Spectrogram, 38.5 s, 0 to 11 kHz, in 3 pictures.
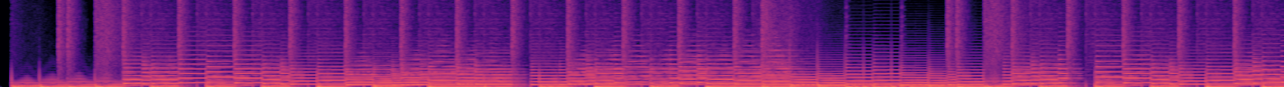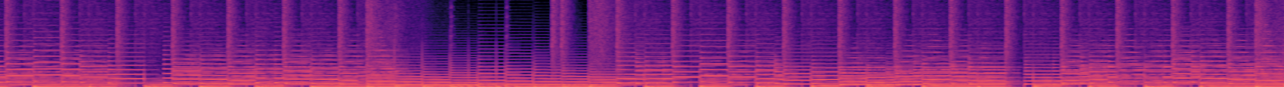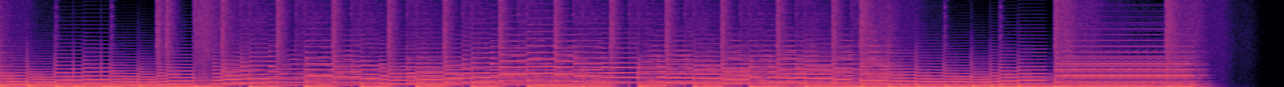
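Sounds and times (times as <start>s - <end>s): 
OPL-3 FM synthesizer music: 0.2s - 37.9s.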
